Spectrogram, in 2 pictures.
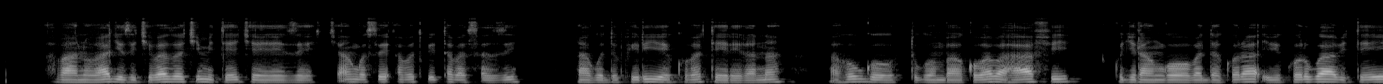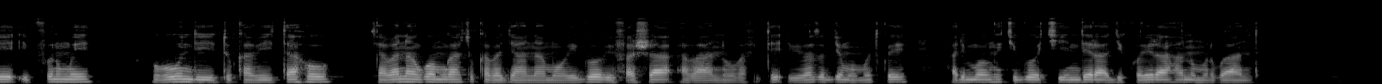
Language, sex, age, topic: Kinyarwanda, male, 18-24, health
